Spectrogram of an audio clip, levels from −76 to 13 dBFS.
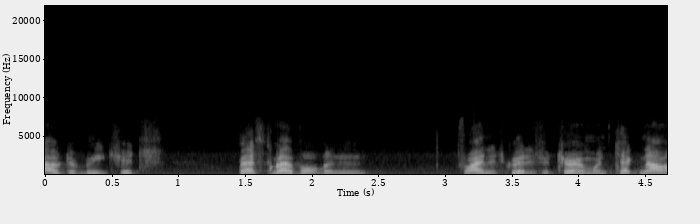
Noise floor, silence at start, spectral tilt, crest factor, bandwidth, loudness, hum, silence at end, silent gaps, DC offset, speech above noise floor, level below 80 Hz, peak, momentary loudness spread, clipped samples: -57 dBFS; 0 s; -6.5 dB/octave; 20 dB; 7.6 kHz; -27 LUFS; none; 0 s; none; under 0.1%; 30 dB; -62 dBFS; -8 dBFS; 13 LU; under 0.1%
